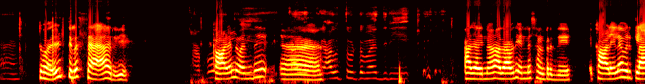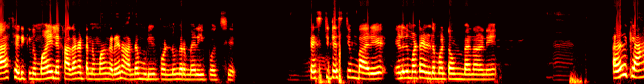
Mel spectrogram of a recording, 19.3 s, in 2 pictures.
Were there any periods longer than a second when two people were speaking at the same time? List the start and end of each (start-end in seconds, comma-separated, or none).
none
